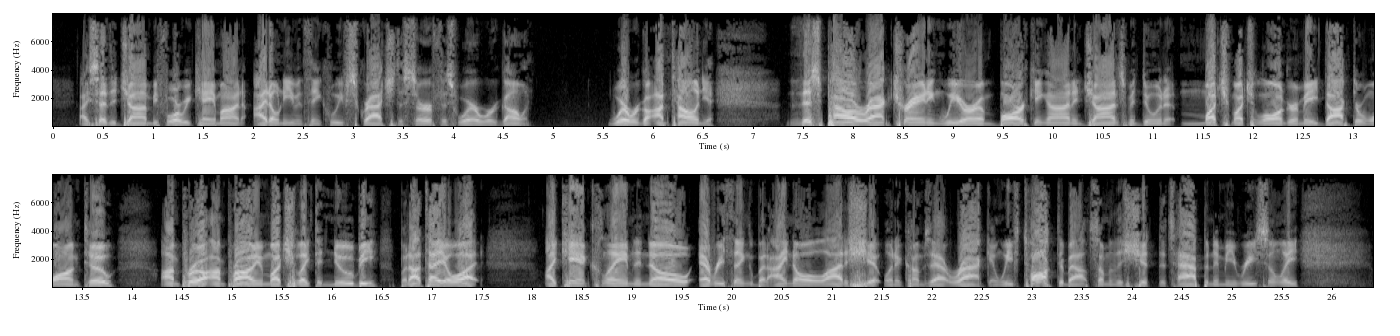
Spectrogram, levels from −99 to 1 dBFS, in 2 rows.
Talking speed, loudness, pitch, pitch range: 205 wpm, -24 LUFS, 115 Hz, 105-130 Hz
